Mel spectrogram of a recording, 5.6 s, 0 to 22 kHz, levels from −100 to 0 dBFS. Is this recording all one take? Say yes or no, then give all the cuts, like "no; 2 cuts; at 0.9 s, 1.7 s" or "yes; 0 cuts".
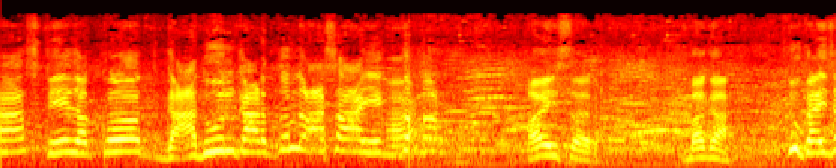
no; 1 cut; at 2.7 s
